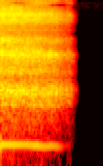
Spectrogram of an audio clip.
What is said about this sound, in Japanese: 吸って、吐いて、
